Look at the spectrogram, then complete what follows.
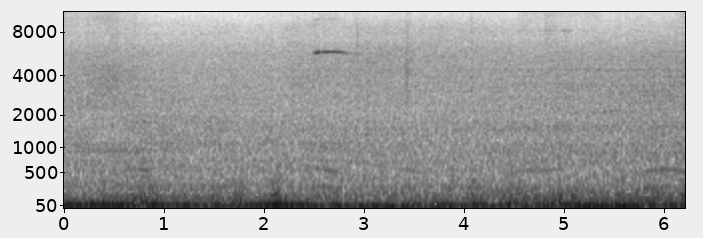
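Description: Car engine and road noise heard from inside a moving taxi's cabin: a steady low rumble.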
